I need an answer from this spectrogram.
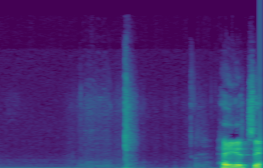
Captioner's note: snaps fingers; snaps fingers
